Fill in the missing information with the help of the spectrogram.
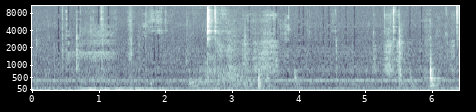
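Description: Scattered small clicks and handling noises as test leads and cables are connected on an electronics workbench, the sharpest click a little under three seconds in, over a faint steady hum.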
